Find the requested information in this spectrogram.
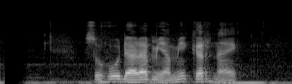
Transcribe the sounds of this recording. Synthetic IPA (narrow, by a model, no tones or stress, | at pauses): suɦudaɾamijamikɨrnaɪk̚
